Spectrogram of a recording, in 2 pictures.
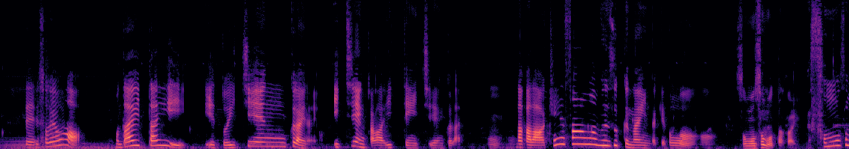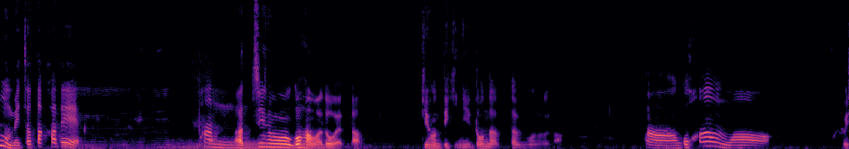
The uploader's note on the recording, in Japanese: In 奈良公園。対面収録（初！）場所は奈良公園。鹿はめっちゃ泥浴びしてるし、カラスは鳴くし。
